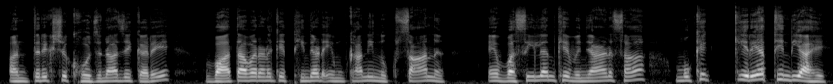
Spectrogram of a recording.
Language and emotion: Sindhi, disgusted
